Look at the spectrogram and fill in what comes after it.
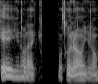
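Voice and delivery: fake casual tone. Retelling how she greeted them when she came back, mimicking a forced casual tone. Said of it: "trying to be all like".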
